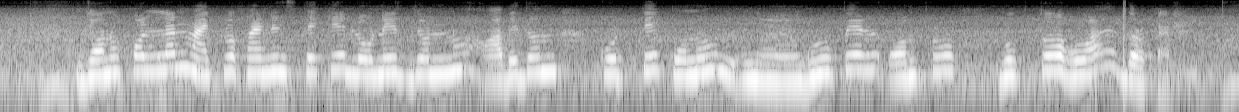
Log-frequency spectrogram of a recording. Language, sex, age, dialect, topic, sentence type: Bengali, female, 41-45, Standard Colloquial, banking, question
